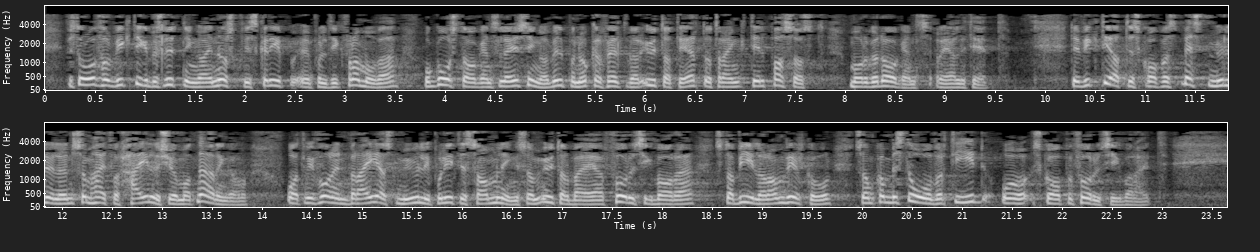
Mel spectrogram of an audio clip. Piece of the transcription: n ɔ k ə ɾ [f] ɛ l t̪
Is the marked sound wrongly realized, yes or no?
no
